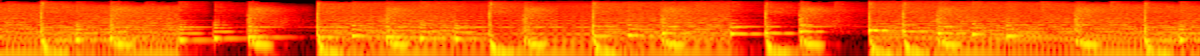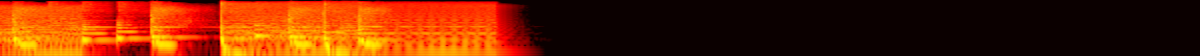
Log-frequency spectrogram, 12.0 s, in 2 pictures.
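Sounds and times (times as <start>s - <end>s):
instrumental music: 0.0s - 8.6s.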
